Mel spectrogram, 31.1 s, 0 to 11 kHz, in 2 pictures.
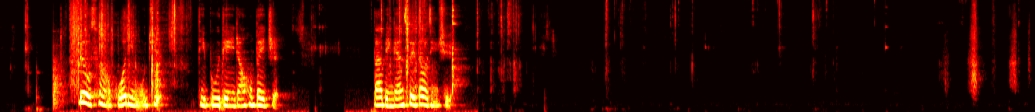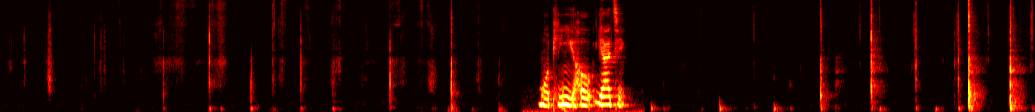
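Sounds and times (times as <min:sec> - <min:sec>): scraping crumbs rustling: 0:00.1 - 0:03.0, 0:04.4 - 0:19.0, 0:25.4 - 0:28.6.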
